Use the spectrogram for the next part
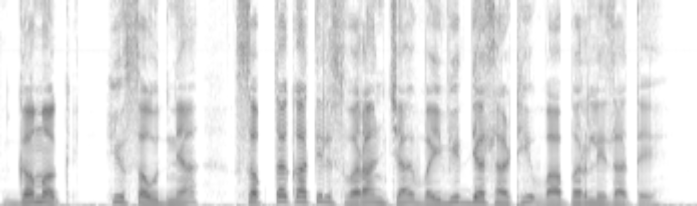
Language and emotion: Marathi, neutral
